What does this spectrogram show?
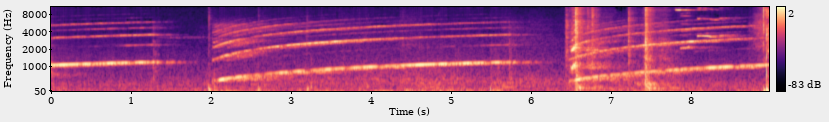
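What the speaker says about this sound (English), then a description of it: "please turn off that alarm since that's your job" An alarm in the Life is Strange video game wails in rising electronic sweeps, one long climbing tone followed by a second that starts abruptly after a brief dip, loud and steady with no voices.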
